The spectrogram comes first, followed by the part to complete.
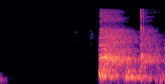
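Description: A man coughs once, loudly, about a second in after a short silence.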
